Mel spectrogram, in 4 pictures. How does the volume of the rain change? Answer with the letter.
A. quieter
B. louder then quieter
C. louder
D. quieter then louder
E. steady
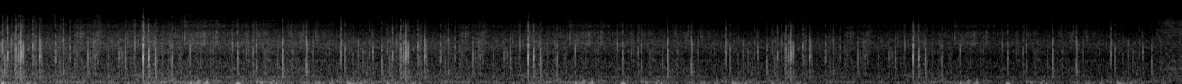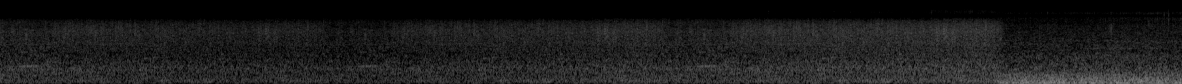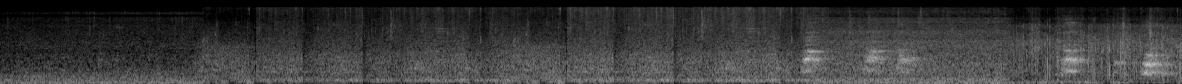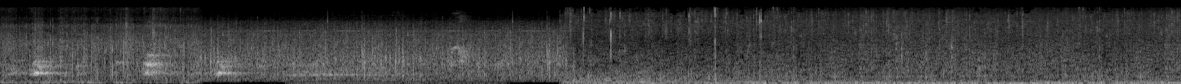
D.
